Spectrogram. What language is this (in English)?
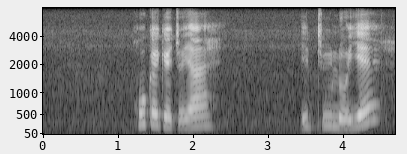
Northern Sotho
